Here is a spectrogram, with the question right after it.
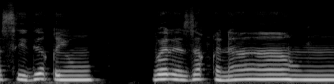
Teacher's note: یہ بھی ادغام واو ہے، تنوین کے بعد واو پیش شد ہے تو یہ غنہ کر کے پڑھیں گے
